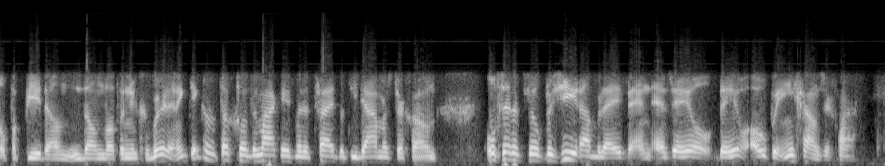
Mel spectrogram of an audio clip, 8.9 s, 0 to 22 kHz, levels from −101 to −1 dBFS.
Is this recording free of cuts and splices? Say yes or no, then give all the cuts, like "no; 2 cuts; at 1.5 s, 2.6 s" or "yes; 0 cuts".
yes; 0 cuts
